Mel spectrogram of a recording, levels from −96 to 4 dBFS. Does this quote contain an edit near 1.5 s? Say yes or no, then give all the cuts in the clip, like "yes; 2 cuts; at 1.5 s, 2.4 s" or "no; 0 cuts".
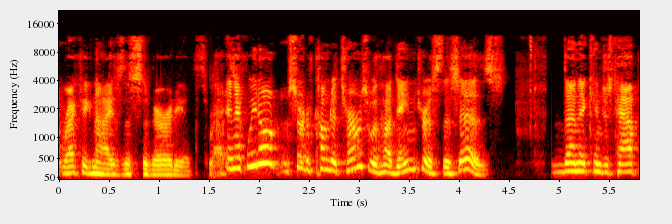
yes; 1 cut; at 1.5 s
